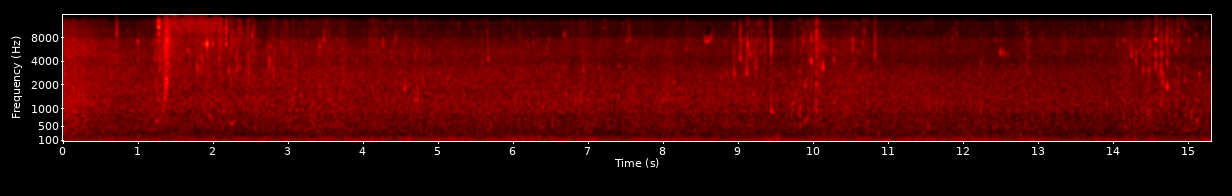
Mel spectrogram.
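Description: Creek water running steadily, a continuous rushing with a low rumble underneath and a few faint clicks.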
